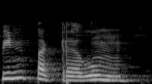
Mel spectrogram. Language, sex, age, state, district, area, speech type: Tamil, female, 30-45, Tamil Nadu, Mayiladuthurai, urban, read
